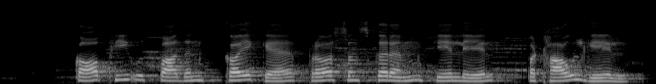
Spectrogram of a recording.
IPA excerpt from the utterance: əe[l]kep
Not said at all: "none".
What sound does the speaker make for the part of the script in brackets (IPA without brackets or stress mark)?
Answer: none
